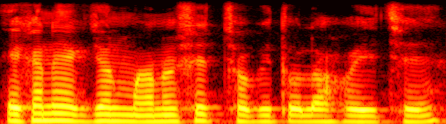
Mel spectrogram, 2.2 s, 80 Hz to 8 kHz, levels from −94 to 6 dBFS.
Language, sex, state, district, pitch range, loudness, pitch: Bengali, male, West Bengal, Alipurduar, 145-160 Hz, -17 LUFS, 150 Hz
